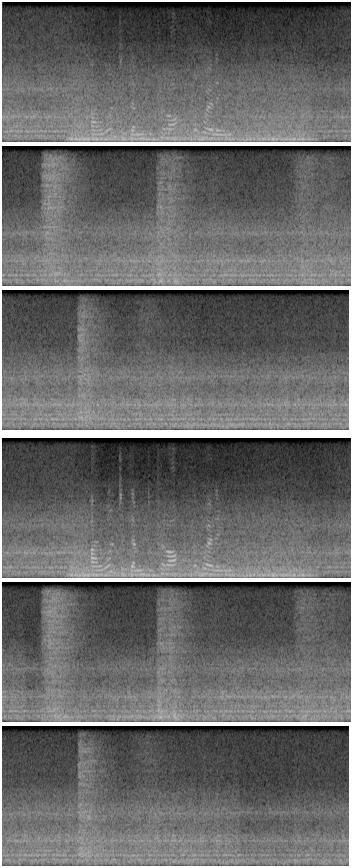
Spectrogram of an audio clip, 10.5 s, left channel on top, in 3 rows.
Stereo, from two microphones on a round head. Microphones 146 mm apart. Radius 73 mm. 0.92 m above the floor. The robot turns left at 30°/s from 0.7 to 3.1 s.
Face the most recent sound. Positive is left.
turn(degrees=75)  # may be behind; listen again after turning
